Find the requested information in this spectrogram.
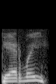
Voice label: speech russian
